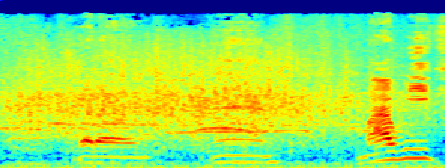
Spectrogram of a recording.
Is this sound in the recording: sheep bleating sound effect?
no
